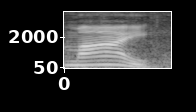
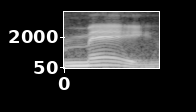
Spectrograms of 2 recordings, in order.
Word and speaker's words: Mai: is that like like every time I see Mai like spelled out like that, I think of how it would be pronounced in Japanese because of anime and all that. And that would be pronounced Mai. Mai. Even though they spell it like even though they act like the I is a Y for some reason.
